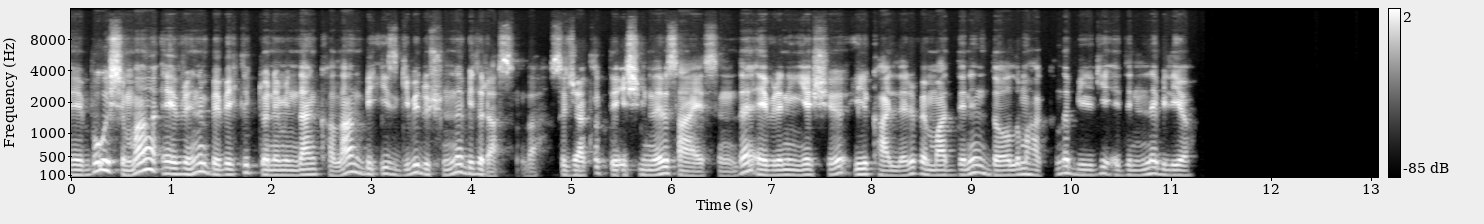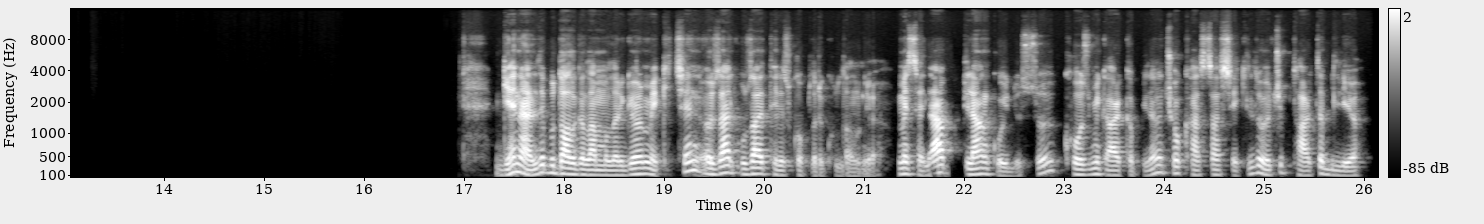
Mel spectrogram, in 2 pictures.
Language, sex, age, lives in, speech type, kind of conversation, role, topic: Turkish, male, 35-39, Germany, read, expert-assistant, expert, Evrenin nasıl çalıştığını anlamak için astrofizikte kullanılan en ilginç yollar neler?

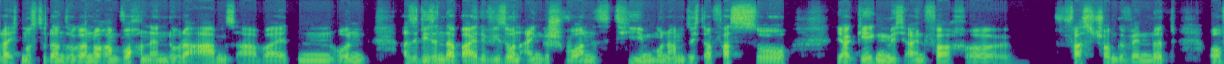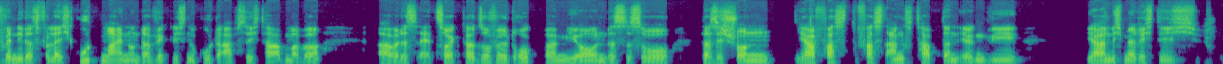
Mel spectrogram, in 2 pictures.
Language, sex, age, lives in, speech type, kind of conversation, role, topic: German, male, 45-49, Germany, conversation, advice, user, Wie kann ich mit der Angst umgehen, meine Familie oder Freunde durch eine Lebensveränderung zu enttäuschen?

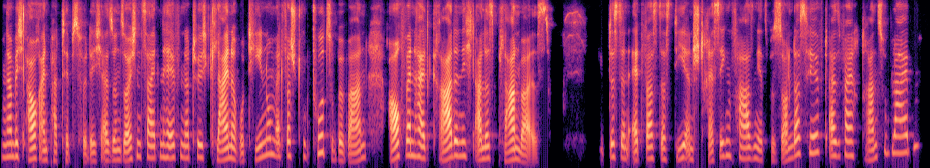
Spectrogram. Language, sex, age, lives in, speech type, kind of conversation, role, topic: German, female, 35-39, Germany, read, expert-assistant, expert, Wie findet man heraus, welcher Tagesrhythmus am besten zum eigenen Körper passt, und wie kann man ihn im Alltag umsetzen?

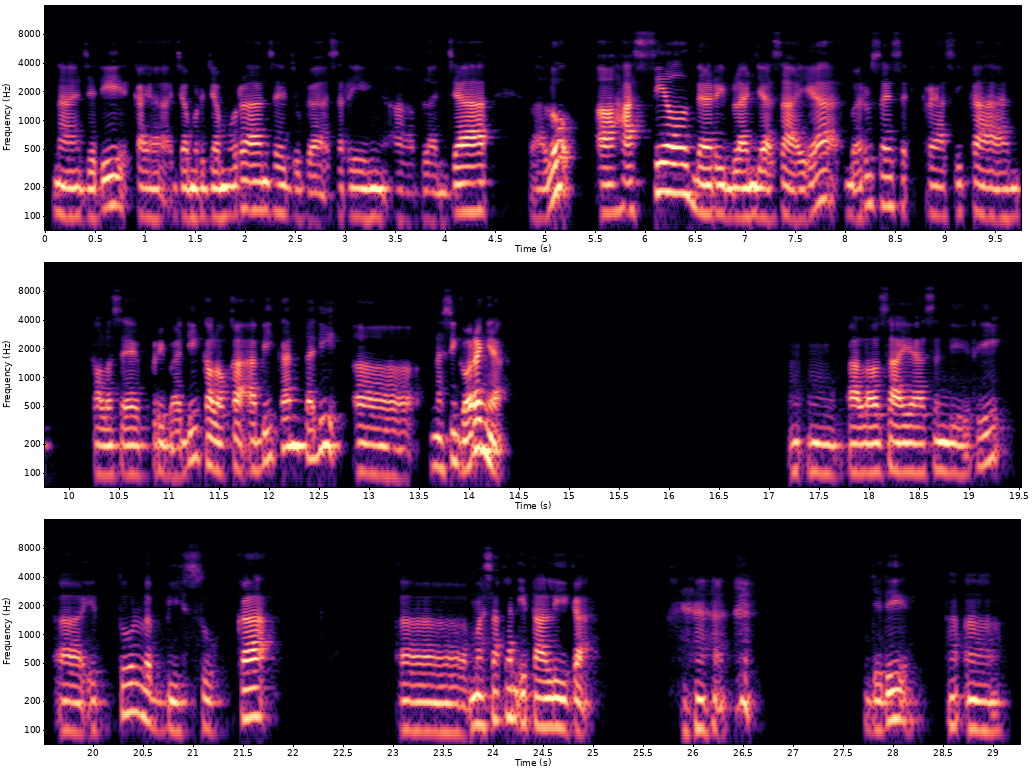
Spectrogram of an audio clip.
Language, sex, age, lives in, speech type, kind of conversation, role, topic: Indonesian, male, 20-24, Indonesia, conversation, unstructured, none, Bagaimana kamu memutuskan apakah akan makan di rumah atau di restoran?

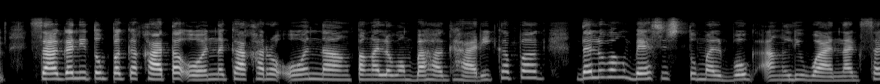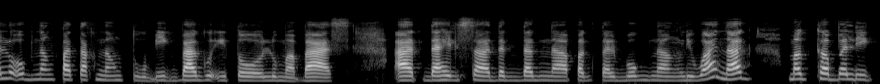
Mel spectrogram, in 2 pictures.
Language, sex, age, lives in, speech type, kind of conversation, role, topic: Filipino, female, 25-29, Philippines, read, expert-assistant, expert, Paano nabubuo ang bahaghari?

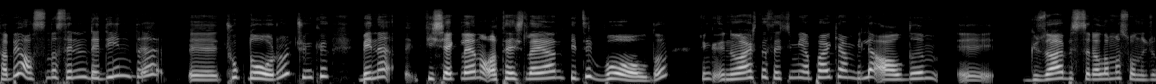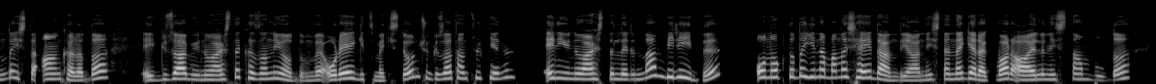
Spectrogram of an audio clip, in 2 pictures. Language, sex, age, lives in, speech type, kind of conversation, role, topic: Turkish, female, 20-24, France, conversation, podcast, guest, Pişmanlıklarımız gelecekteki seçimlerimizi nasıl etkiler?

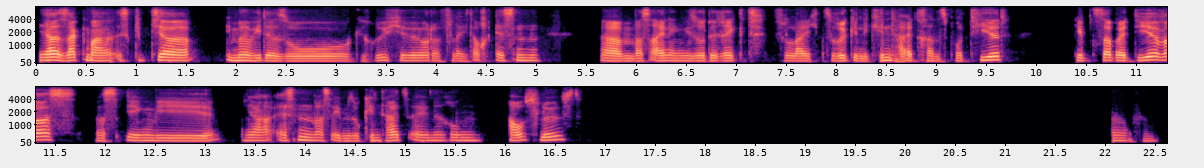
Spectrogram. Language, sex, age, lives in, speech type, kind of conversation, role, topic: German, male, 30-34, Germany, conversation, podcast, host, Welches Essen weckt bei dir sofort Kindheitserinnerungen?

